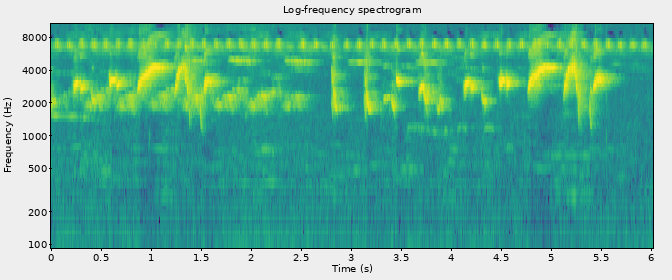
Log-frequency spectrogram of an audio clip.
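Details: Long-tailed shrike lure sound for prompting another bird to sing: a rapid, irregular run of squeaky, chattering notes, mostly high and sliding, some buzzy, with a faint steady high tone throughout.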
